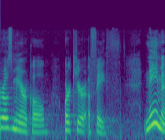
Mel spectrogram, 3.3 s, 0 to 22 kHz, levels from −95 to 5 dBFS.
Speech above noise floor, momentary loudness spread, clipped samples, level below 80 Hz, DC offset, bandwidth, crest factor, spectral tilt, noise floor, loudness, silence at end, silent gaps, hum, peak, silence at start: 31 dB; 16 LU; under 0.1%; -58 dBFS; under 0.1%; 11 kHz; 16 dB; -6 dB/octave; -54 dBFS; -24 LUFS; 0 s; none; none; -8 dBFS; 0 s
